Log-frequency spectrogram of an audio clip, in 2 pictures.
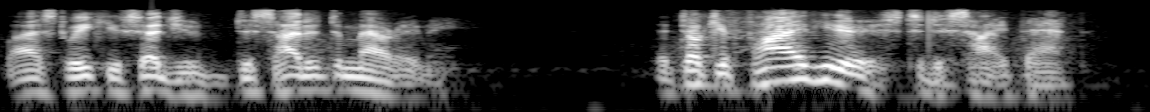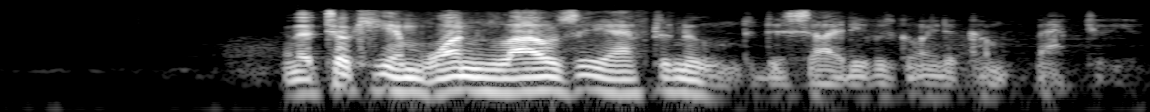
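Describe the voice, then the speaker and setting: Desperate low-voiced killer in love. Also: male voice, big pitch swings, normal speed, slightly rough, full character voice. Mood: anguished. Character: desperate killer, jealous lover justifying himself to a woman. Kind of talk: 1950s radio drama acting. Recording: muffled old radio broadcast.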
